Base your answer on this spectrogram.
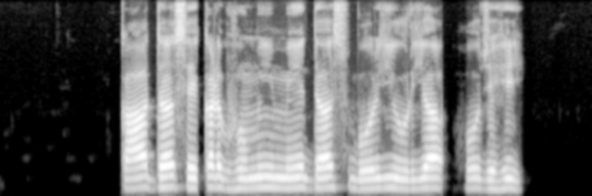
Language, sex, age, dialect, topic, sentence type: Chhattisgarhi, male, 18-24, Western/Budati/Khatahi, agriculture, question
